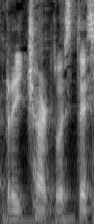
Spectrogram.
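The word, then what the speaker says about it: Richardoestesia: y tool estés y ricardo especia aunque bueno este último técnicamente se pronunciaría richard tu estés ya persona raro sharon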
